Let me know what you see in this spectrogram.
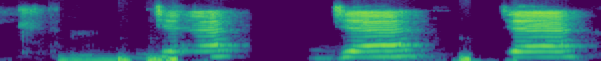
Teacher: Jimnya, ja-nya, ja, tengah lidah ada di tengah ya, langit atas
